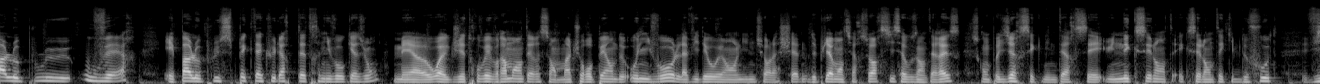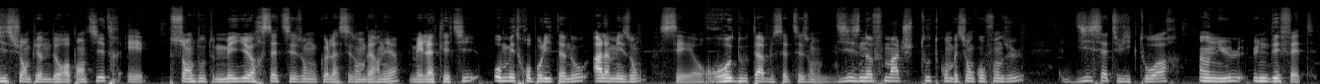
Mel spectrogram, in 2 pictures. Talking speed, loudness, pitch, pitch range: 210 wpm, -22 LUFS, 135 Hz, 120-150 Hz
